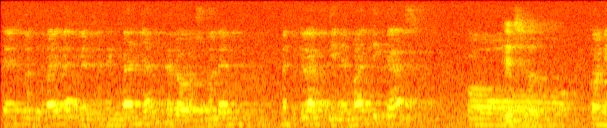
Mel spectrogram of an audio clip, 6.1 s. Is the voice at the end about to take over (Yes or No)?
No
